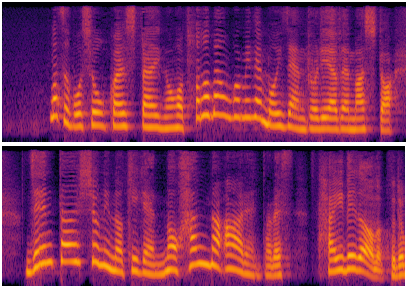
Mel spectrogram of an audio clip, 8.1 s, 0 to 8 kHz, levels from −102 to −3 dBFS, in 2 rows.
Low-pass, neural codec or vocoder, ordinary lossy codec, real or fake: 7.2 kHz; codec, 16 kHz, 0.5 kbps, FunCodec, trained on Chinese and English, 25 frames a second; MP3, 48 kbps; fake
